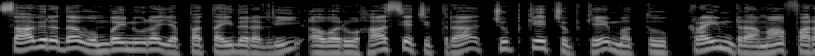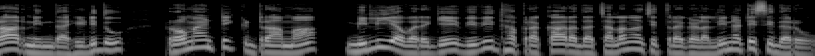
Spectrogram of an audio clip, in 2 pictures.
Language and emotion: Kannada, neutral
